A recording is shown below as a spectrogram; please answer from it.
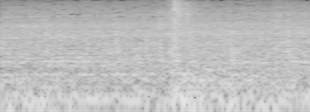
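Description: Horror-trailer sound design: a loud, dense low rumble with a sharp hit a little over a second in.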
